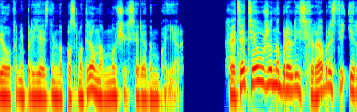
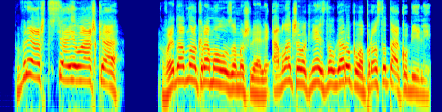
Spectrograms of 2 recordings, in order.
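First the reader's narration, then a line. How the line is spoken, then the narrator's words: Sudden yell. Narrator (Russian): Вдруг завопил один из вельмож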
